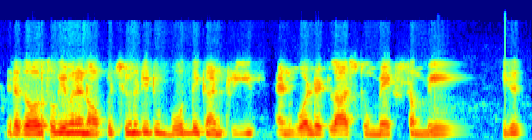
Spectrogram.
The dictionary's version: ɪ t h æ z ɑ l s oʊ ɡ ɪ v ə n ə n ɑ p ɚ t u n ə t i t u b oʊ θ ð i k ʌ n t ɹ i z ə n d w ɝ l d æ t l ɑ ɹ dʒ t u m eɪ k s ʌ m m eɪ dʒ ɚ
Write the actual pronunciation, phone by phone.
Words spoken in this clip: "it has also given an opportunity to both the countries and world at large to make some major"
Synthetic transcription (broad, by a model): ɪ t h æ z ɑ l s oʊ ɡ ɪ v ə n ə n ɑ p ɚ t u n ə t i t u b oʊ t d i k ʌ n t ɹ i z ə n d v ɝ l d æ t l ɑ ɹ dʒ t u m eɪ k s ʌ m m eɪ dʒ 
